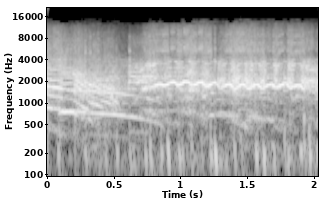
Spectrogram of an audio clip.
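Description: A horse whinnies loudly with a long, descending cry, while hooves pound in a quick, steady rhythm underneath, continuous throughout.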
